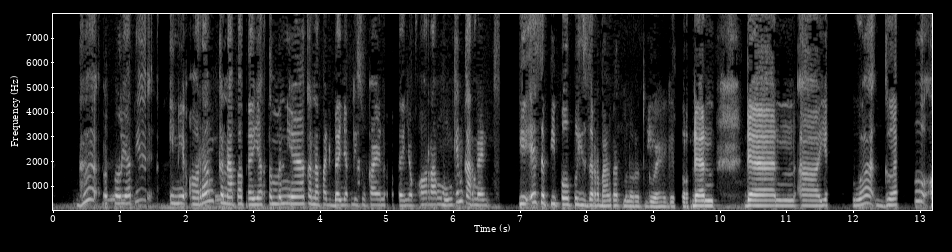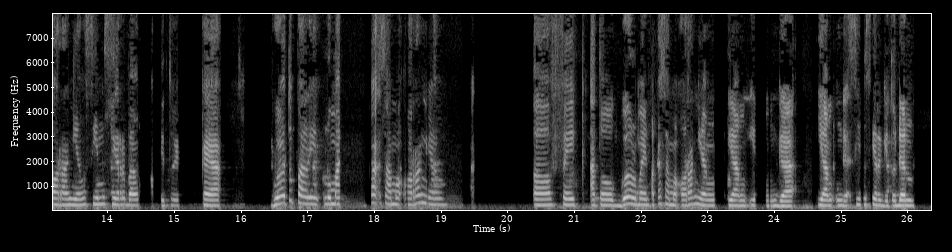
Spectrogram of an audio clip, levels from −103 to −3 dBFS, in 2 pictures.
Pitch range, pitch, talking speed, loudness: 215-270 Hz, 235 Hz, 135 wpm, -34 LUFS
